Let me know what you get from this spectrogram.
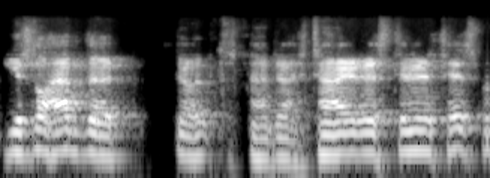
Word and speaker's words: tinnitus: Have a doctor friend pronounce it tinnitus. – So there you go. – I think that's right. – That's definitely right. – I've always said tinnitus.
